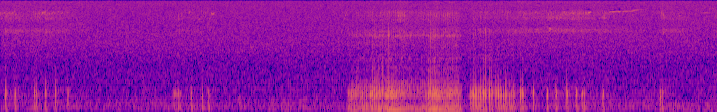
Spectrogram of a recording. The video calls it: Banner (Boston terrier) snoring!!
